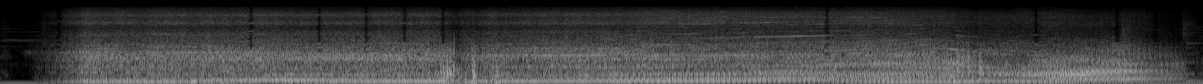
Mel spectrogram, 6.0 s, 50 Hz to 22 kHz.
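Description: Dodge Challenger's Hemi V8 accelerating hard on a track, its pitch climbing steadily for several seconds with a short dip near the end.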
